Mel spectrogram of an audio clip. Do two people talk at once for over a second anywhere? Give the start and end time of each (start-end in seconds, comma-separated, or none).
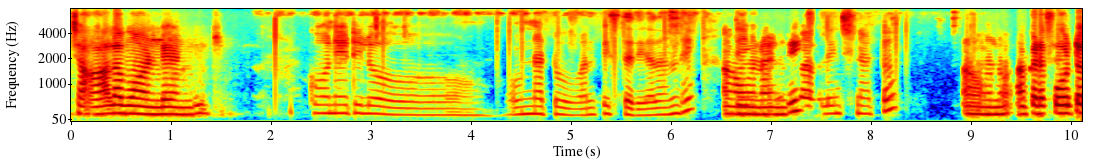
none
